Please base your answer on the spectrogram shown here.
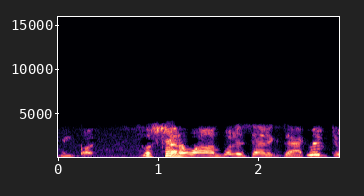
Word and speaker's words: Lufenuron: I don't know if I'm going to pronounce it. Robin will correct me, but Lufenuron. What does that exactly do? Lufenuron.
